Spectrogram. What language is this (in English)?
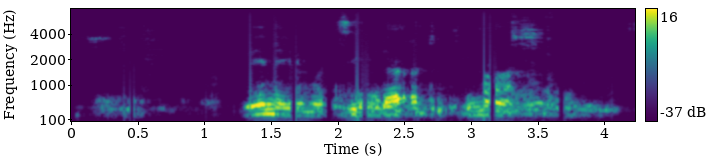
Kinyarwanda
